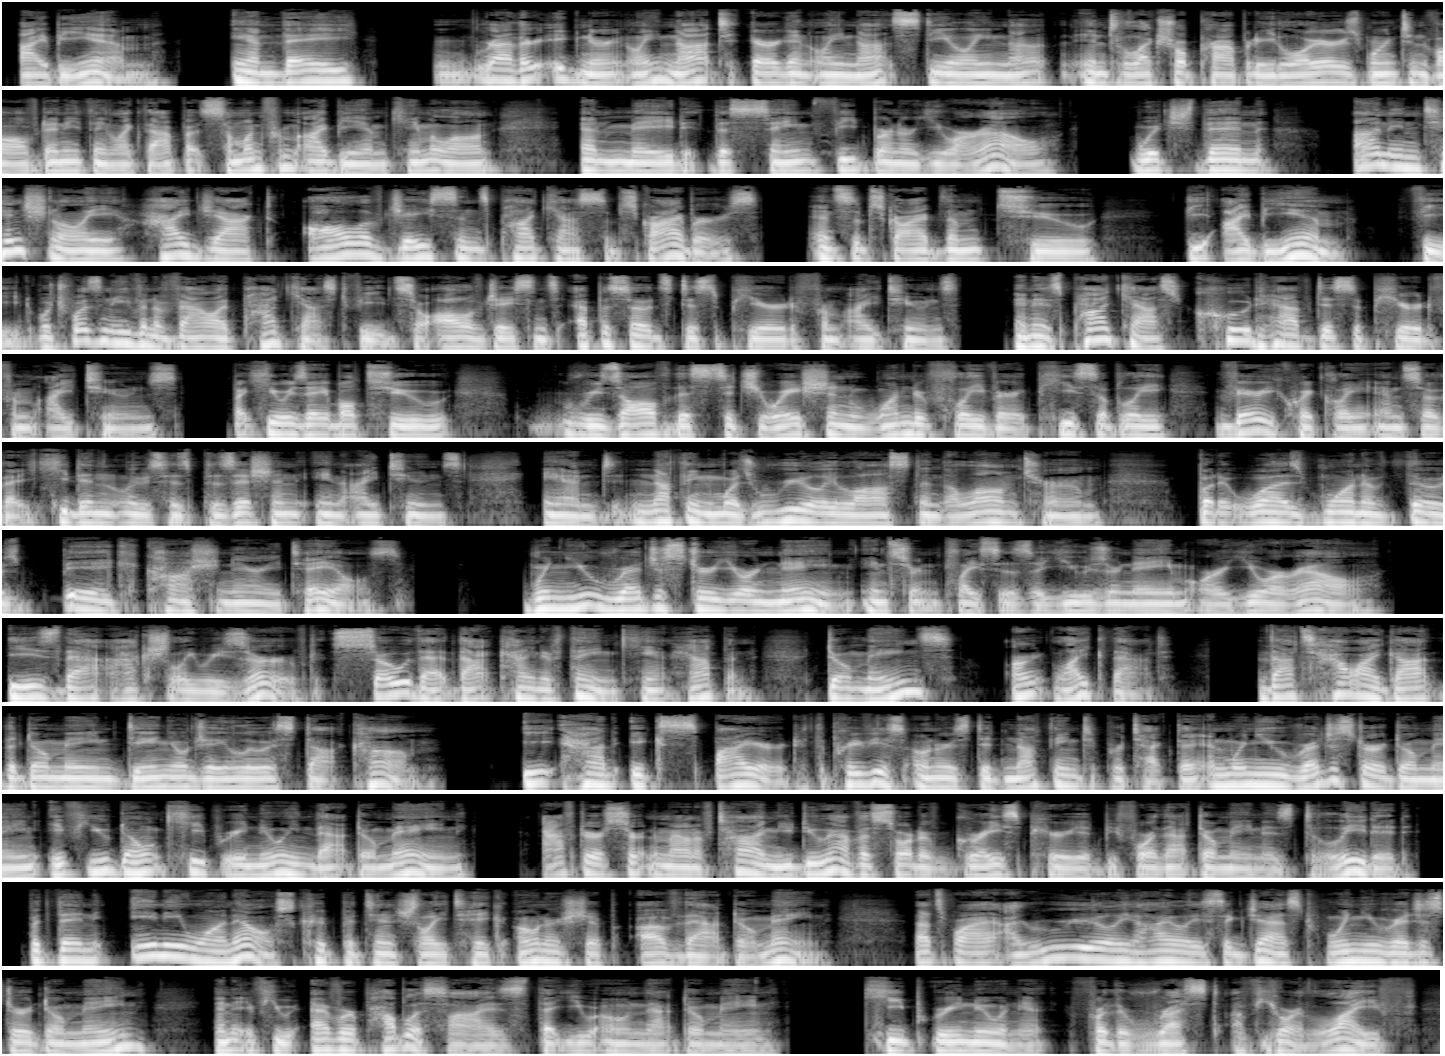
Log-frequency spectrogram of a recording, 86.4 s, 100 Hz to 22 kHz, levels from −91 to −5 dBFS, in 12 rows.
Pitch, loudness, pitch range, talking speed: 115 Hz, -19 LUFS, 105-130 Hz, 160 wpm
